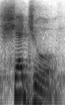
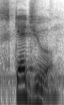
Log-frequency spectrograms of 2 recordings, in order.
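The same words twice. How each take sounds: First: It is said with a British pronunciation. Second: It is said with an American pronunciation.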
